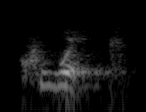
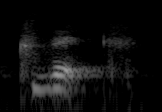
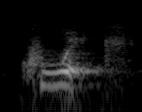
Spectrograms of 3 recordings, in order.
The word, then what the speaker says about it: quick: When we have words that are spelled with Q-U, they're pronounced as K-W. So there's a little W sound in here. So I want you to say quick.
